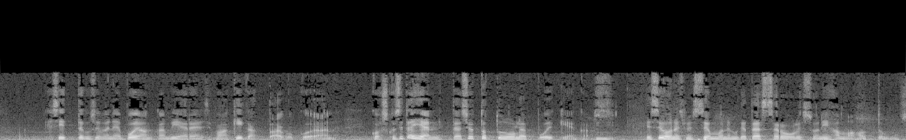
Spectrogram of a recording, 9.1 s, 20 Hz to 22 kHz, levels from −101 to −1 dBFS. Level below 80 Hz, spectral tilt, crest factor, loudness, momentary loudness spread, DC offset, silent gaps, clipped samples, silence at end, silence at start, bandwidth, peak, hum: -44 dBFS; -5.5 dB/octave; 20 dB; -22 LUFS; 12 LU; under 0.1%; none; under 0.1%; 0 s; 0 s; 11 kHz; -2 dBFS; none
